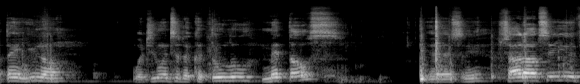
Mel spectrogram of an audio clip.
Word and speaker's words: Cthulhu: It's Cthulhu. Again, it's not spelled like it sounds. That's what I mean. It's a weird type of spelling.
